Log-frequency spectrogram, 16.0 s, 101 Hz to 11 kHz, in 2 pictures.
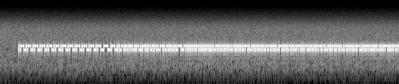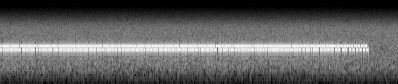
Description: NAVTEX (SITOR-B), 100 baud, 170 Hz shift, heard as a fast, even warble, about 770 Hz centre. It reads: TCAG9 JRPPP 2NOGH TE72J YA3WC I4OHB 0RN67 U0U6N U6OQF GWR0D HSYSI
